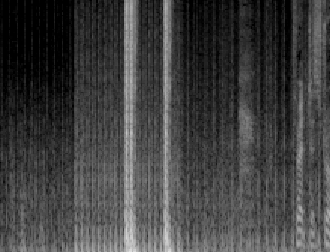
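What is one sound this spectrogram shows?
An automatic rifle fires in rapid bursts in a video game.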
